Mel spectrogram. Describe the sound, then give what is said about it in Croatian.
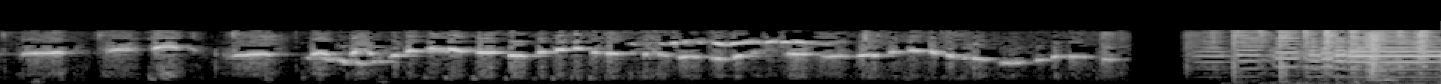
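A person whistles a wavering melody, starting with a few short chirped notes and moving into longer gliding phrases that bend up and down in pitch, clear and fairly loud with no talking. “To što se zviždi ovdje na početku, to nema veze s tim.”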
